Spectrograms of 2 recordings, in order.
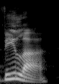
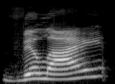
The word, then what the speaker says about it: villi: He said in a video, Matt, we have vila in our stomachs.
